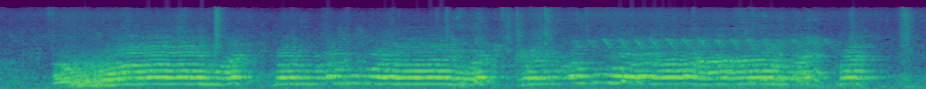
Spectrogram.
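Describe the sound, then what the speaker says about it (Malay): A cow kept for sacrifice at Eid al-Adha in a village lows in long, loud, tonal calls, repeated several times close by, with faint background noise. "sapi kurban"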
